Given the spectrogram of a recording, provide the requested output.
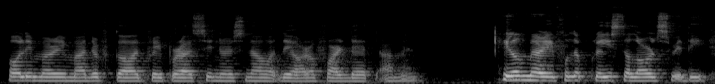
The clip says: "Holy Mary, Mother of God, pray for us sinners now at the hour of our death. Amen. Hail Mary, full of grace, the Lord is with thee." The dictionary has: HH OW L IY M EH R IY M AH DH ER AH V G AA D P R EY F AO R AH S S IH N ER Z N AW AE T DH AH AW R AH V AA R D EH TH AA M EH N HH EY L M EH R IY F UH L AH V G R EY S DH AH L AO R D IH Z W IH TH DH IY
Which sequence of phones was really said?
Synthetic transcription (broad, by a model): HH OW L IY M EH R IY M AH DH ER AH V G AA D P R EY P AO R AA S S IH N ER S N AW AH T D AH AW R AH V AA R D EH T AA M EH N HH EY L M EH R IY F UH L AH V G R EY S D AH L AO R D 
